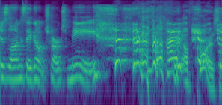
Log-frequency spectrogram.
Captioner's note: laughing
